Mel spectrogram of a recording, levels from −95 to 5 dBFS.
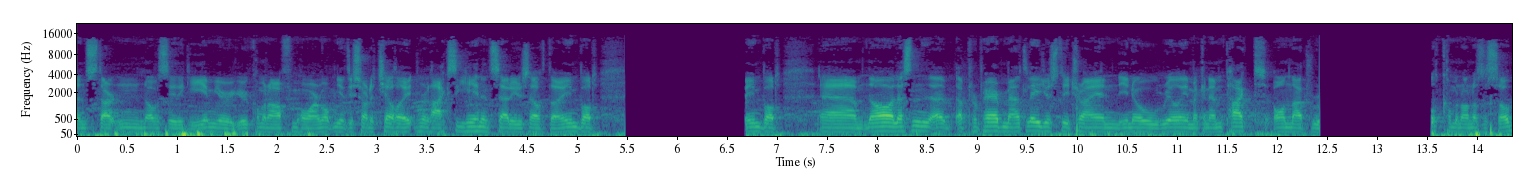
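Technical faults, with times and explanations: Throughout, MP3 compression: the whole clip has a watery, swirling quality and dull treble, plainly audible and most likely from MP3 encoding at a low bitrate, which fits about 64 kbps. Short of bits, the encoder cuts the top end and drops weak frequency lines that flicker on and off frame to frame. Unlike a simple low-pass filter, the damage shifts and bubbles over time, and attacks are smeared.
5.48–7.30 s and 12.42–13.56 s, stream reconnect: each time the sound stops for about 1.2 s and then about 1.1 s. It then resumes at a different point, repeating roughly 0.63 s in the first case and skipping ahead about 0.2 s in the second. The connection dropped and a fresh decoder restarted mid-stream, so its first frame fades in. A plain dropout would pick up where it stopped; here the timeline jumps.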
